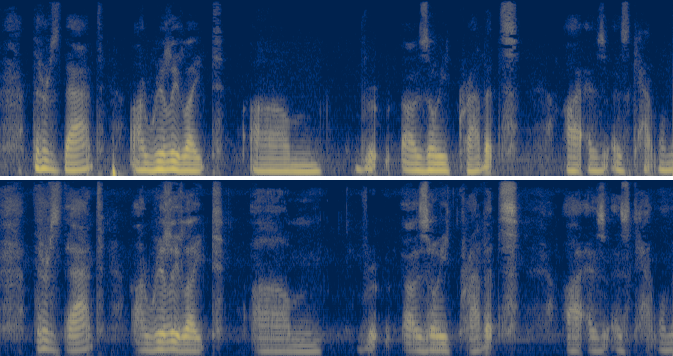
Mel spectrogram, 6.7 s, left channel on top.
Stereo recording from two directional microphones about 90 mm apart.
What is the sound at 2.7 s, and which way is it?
Speech, centre (ahead or behind).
